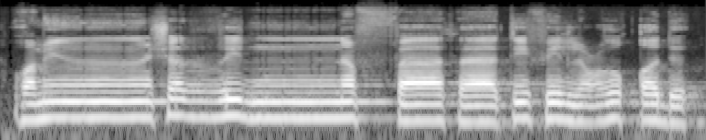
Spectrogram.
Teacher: شَرِّ النَّفَّاثَاتِ فِي الْعُقَدِ، یہاں پر دال بھی ساکن ہے اور دال حروف قلقلہ میں سے ہے، اس کی بھی آواز لوٹے گی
